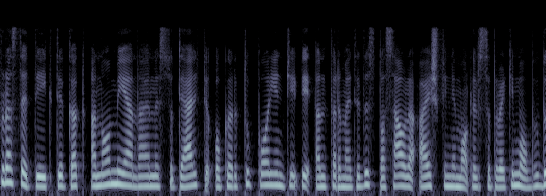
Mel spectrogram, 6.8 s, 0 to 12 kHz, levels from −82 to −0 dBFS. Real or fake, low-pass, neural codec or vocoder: fake; 7.2 kHz; codec, 16 kHz, 0.5 kbps, FunCodec, trained on LibriTTS, 25 frames a second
